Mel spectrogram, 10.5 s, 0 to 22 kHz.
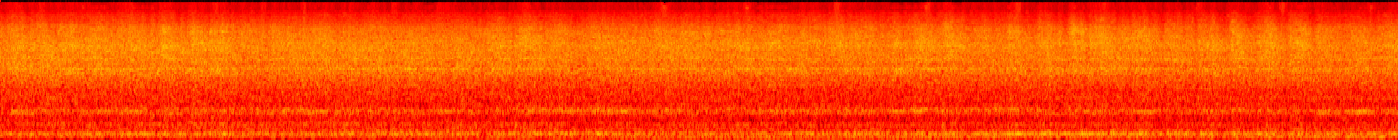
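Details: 1971 RS Camaro pro tourer, LS2 V8 with Edelbrock Victor Jr EFI intake, T400 with 5000 rpm stall converter, premium fuel, just started: steady, even idle with a deep low rumble, no knocks or misses; healthy and settled.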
